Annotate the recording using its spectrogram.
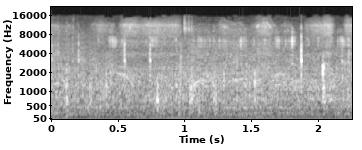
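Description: Footsteps of a person walking on a concrete sidewalk, a few sharp steps standing out over a steady outdoor hubbub with faint voices.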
